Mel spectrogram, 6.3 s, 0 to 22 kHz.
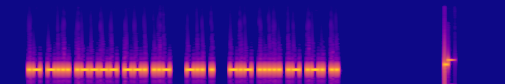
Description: Morse code, heard as a keyed tone, about 37 wpm, 700 Hz. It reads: AB1GU DE K5ARI
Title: USA Callsign DE Callsign - 5 Characters - 40wpm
